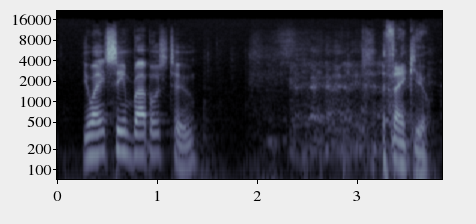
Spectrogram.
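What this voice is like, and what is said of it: Deliberately bad put-on British accent. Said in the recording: “flawless, terrible British accent ... That was Australian.”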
